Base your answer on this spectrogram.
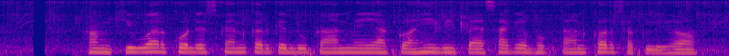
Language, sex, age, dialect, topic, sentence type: Magahi, male, 18-24, Western, banking, question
